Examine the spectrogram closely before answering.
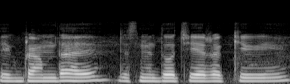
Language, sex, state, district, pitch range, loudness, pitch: Hindi, male, Bihar, Vaishali, 155-165 Hz, -15 LUFS, 155 Hz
